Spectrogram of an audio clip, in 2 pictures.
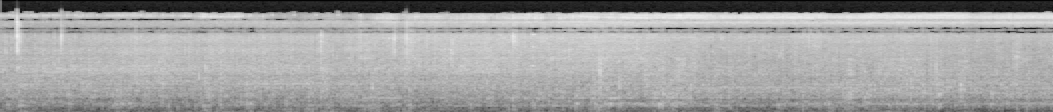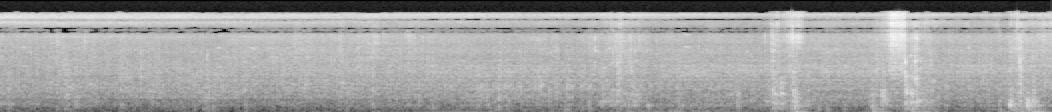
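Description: Small steam engine running, with a steady hiss of steam. A few louder knocks come near the end.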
